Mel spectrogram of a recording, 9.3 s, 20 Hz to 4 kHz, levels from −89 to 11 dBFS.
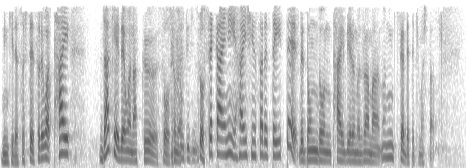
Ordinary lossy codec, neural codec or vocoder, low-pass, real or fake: MP3, 24 kbps; codec, 16 kHz, 2 kbps, FunCodec, trained on LibriTTS, 25 frames a second; 3.6 kHz; fake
